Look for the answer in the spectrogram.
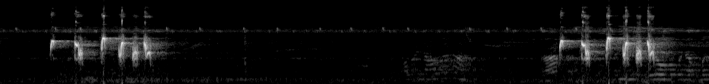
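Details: Caged red-whiskered bulbul of the dok taeng type, a decoy bird used for trapping, sings two short bursts of five or six rich, bubbly whistled notes. The bursts come about five seconds apart over steady rhythmic insect ticking.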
